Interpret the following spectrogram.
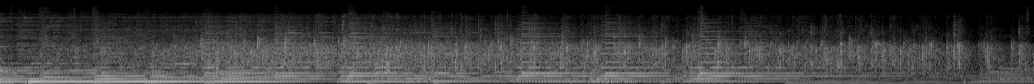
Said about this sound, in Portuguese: Aplauda o nome do Senhor.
